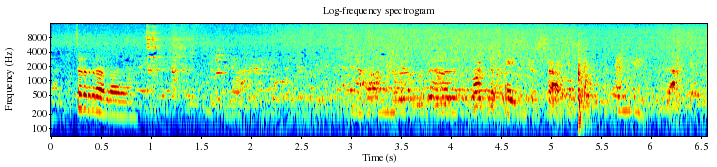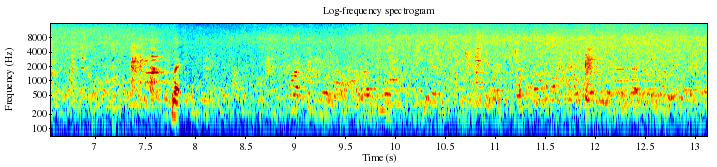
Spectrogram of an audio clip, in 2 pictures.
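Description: Meat sizzling on a restaurant hot-plate grill, a steady hiss, under the chatter of a busy dining room with a few sharp clinks.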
